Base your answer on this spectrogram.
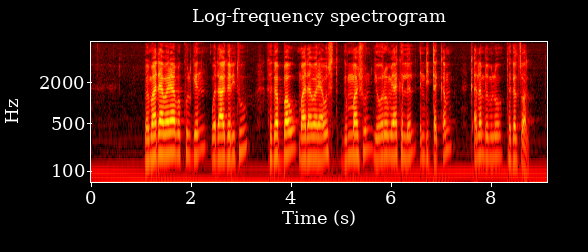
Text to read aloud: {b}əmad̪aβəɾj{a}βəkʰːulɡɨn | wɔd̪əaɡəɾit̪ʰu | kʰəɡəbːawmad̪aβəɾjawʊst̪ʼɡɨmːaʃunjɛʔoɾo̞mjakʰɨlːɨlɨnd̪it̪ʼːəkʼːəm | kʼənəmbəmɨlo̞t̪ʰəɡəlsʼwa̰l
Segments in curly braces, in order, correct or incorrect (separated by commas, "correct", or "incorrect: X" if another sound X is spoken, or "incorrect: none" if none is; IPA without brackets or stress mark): correct, correct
